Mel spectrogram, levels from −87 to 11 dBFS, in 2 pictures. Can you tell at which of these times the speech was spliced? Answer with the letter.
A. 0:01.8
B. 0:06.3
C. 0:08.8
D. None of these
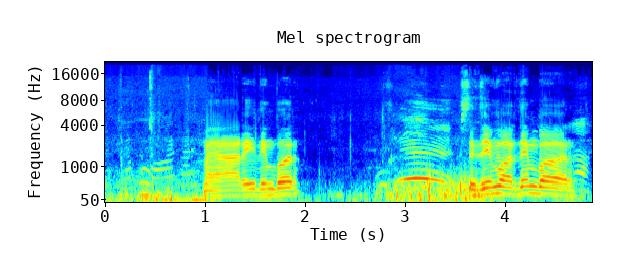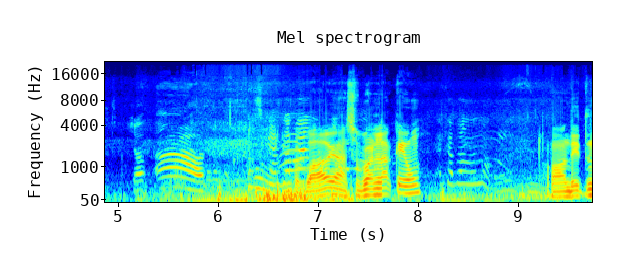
B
